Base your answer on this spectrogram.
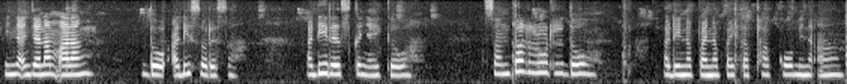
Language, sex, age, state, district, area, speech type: Santali, female, 18-30, Jharkhand, Seraikela Kharsawan, rural, spontaneous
